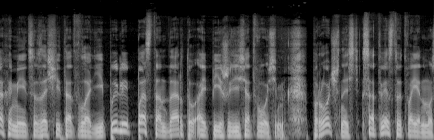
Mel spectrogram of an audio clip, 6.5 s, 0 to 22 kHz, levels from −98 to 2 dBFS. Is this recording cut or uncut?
uncut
